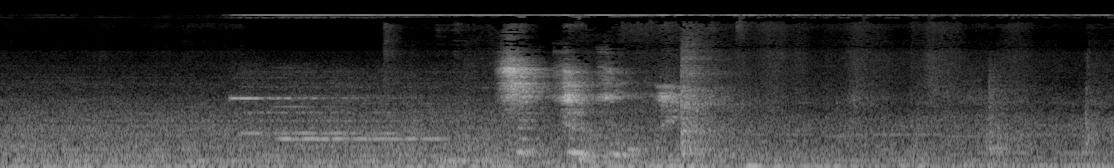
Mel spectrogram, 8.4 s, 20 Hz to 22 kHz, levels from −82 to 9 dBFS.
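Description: No technical faults are audible in this recording.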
